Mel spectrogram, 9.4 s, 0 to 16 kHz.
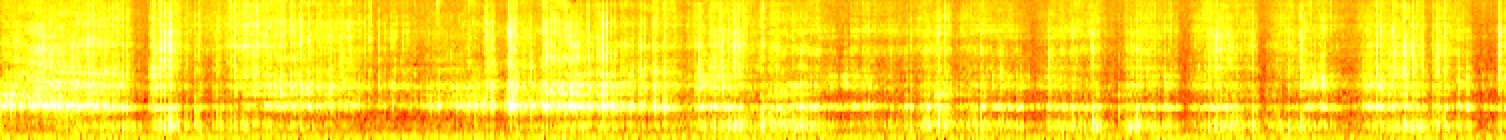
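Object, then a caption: Carved wooden box. A gold-painted carved wooden box is held upright and scratched with fingernails over its carved relief pattern. The result is a steady, rough scratching texture in uneven bursts, with a faint sustained tone around 800 Hz running underneath.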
